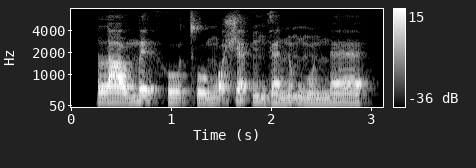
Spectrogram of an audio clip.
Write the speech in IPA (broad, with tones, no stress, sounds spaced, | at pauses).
l a˨ ʊ̯ m ḛ˦˨ ɪ̯ h u˨ tʰ u˨ ŋ ɔ̰˦˨ ʃ ɛ̰˦˨ ʔ ĩ˦˨ ɡ ɛ˨ n ũ˦˨ ŋ ũ˨ n ɛ˦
